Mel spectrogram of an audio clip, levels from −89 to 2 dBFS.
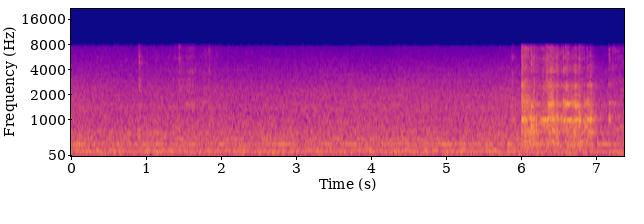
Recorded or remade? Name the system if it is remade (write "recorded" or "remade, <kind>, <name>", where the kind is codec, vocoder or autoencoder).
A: recorded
